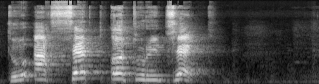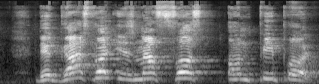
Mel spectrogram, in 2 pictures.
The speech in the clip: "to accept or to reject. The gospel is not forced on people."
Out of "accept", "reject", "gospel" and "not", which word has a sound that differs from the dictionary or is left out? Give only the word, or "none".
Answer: none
